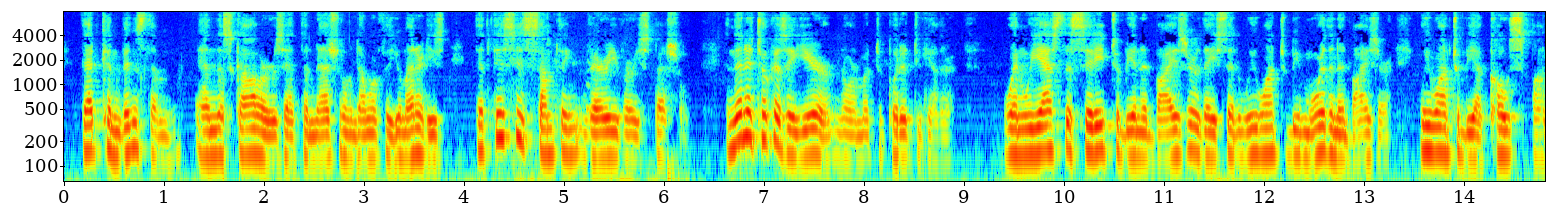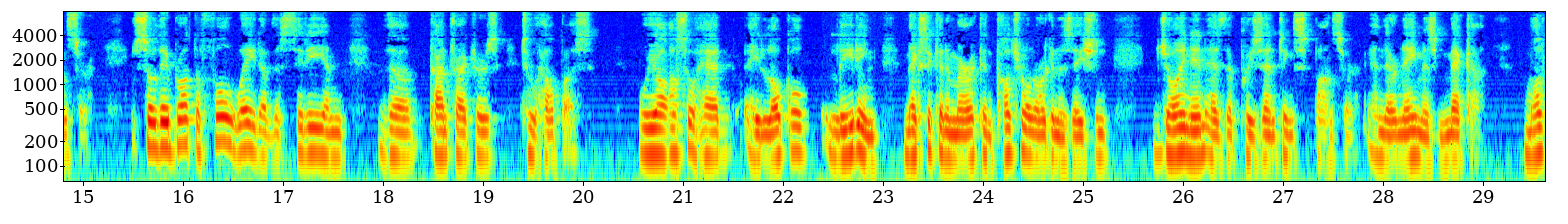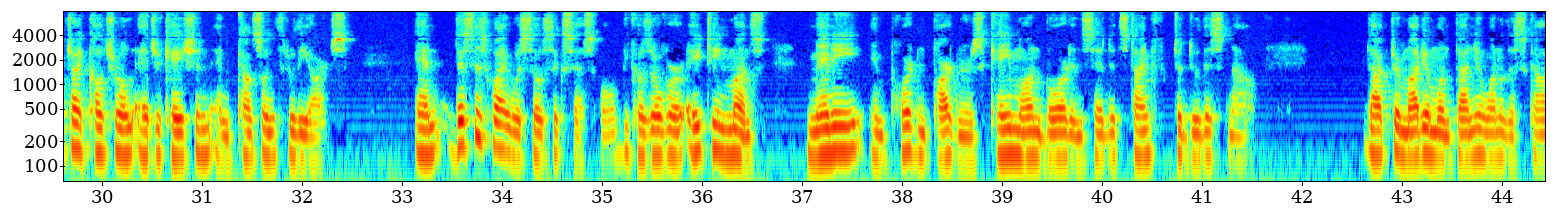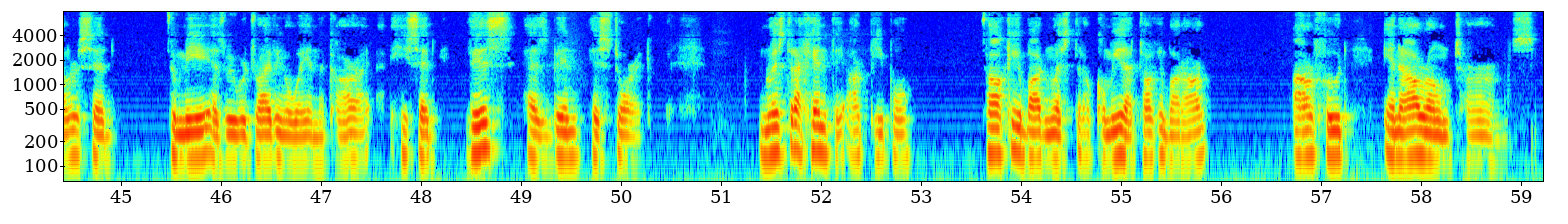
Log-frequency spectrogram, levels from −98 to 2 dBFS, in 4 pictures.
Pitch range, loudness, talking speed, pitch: 125-145 Hz, -19 LUFS, 170 wpm, 130 Hz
